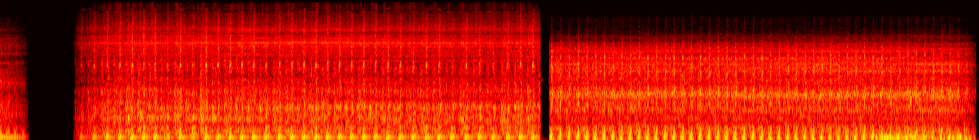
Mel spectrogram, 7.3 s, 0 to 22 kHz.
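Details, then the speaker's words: Suzuki DR650 after swapping the TM40 carb for a used carb, with the original tank and a rebuilt petcock, choke on: steady single-cylinder thumps with no tapping. Normal idle; earlier noise gone (TM40 suspected of running lean). "It's running good."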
